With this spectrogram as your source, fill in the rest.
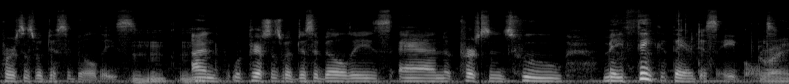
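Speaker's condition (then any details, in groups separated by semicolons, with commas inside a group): No condition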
